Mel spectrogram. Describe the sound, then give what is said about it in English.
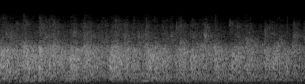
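A crowd claps steadily, many hands blending into a dense, even wash of applause that holds at a fairly loud level for a few seconds, with no voices heard. “Can you clap your hands?”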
